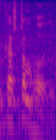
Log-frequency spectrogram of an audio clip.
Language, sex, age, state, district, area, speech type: Sanskrit, male, 45-60, Kerala, Kottayam, rural, spontaneous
